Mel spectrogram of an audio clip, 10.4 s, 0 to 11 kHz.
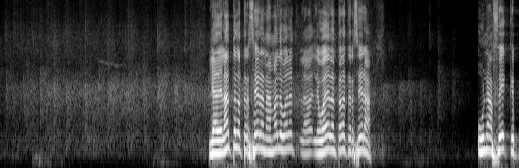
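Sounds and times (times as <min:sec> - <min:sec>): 
audience applauding: 0:00.0 - 0:09.3
speech: 0:04.2 - 0:07.5, 0:09.6 - 0:10.3.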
